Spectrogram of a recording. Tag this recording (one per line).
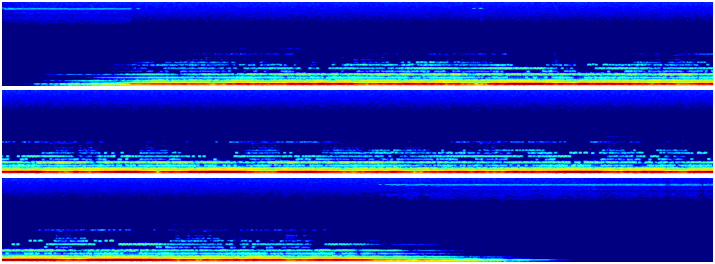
multisample
ambient
drone
atmosphere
